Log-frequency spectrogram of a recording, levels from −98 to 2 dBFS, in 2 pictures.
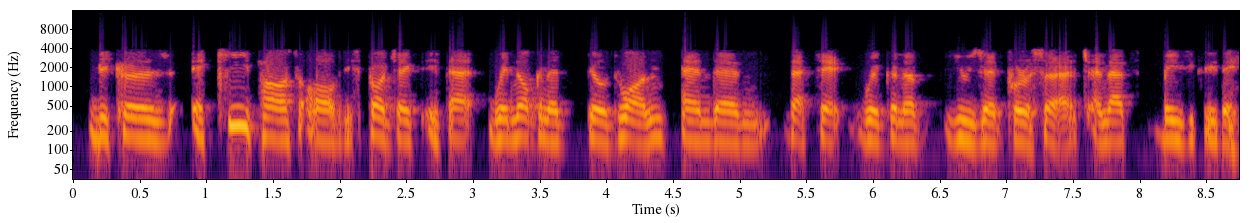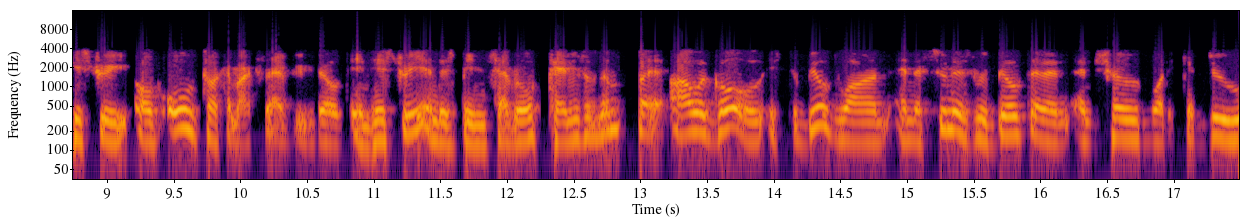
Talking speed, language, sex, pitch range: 235 wpm, English, male, 145-185 Hz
